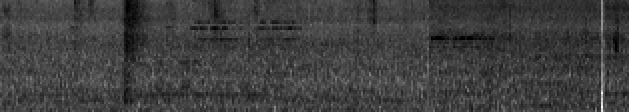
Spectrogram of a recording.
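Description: Low, steady running noise of a car moving slowly close by, with a single sharp click about a second in.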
